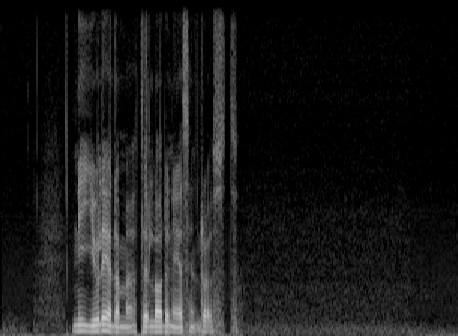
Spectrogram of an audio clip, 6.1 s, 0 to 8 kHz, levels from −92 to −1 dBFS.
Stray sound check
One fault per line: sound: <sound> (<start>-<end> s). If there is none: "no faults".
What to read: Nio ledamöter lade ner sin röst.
no faults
